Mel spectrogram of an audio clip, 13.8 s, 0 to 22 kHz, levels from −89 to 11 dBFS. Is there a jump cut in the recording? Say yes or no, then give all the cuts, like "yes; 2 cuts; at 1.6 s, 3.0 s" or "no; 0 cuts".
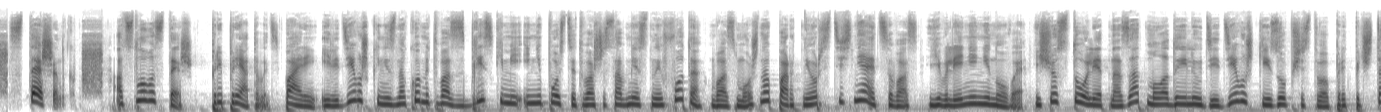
no; 0 cuts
